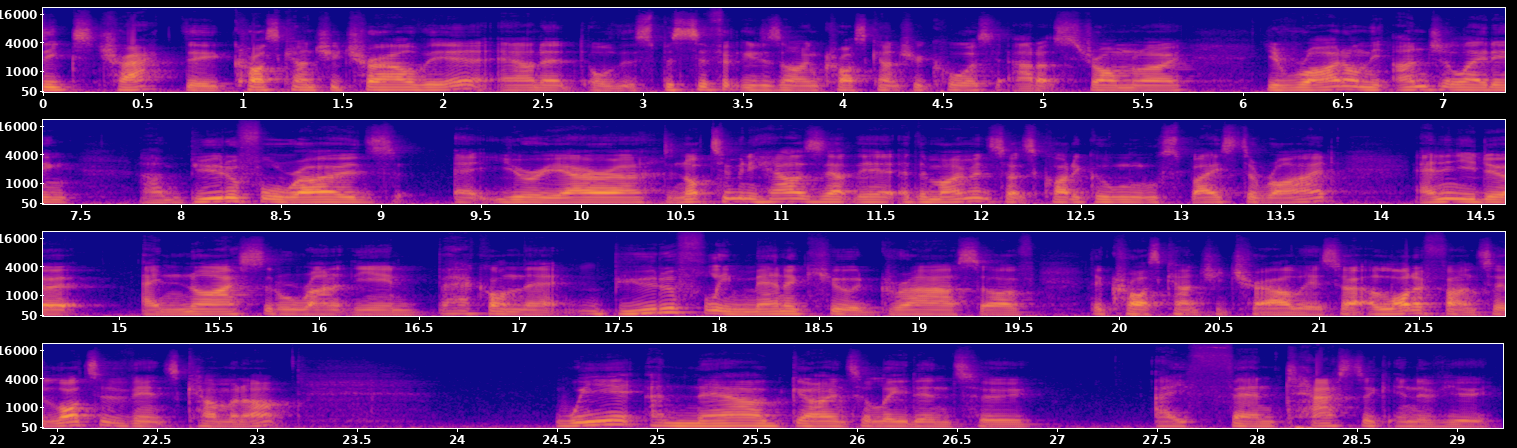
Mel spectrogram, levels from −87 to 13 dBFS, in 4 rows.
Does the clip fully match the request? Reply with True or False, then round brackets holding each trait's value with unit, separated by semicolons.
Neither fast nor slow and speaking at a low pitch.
True (185 wpm; 115 Hz)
